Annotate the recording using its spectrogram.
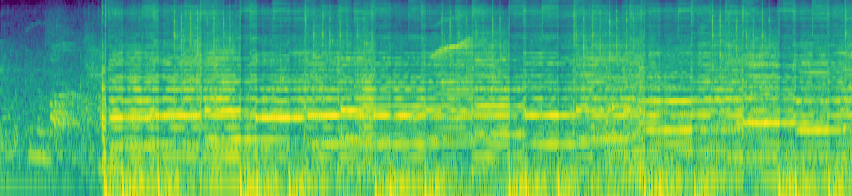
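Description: Live pop band starting a song: after a quieter first second, strummed acoustic guitar and a drum kit come in together and play on steadily and loudly.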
